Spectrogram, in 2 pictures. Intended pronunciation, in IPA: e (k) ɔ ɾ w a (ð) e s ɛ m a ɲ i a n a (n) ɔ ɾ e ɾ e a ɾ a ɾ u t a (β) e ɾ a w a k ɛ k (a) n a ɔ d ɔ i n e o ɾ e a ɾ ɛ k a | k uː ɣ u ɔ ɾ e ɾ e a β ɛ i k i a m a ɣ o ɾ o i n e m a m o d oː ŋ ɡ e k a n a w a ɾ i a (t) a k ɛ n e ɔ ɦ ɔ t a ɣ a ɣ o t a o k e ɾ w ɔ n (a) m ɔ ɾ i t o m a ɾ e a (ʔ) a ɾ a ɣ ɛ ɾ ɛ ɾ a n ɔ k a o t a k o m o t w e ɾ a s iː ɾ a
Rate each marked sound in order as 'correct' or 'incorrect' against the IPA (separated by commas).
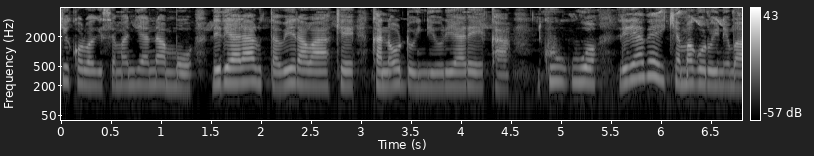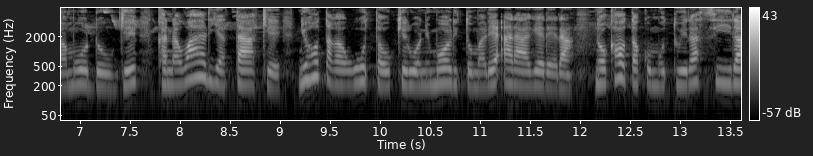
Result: correct, incorrect, incorrect, incorrect, correct, correct, incorrect, correct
